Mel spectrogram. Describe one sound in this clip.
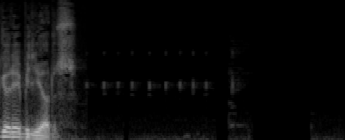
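A metal detector beeps in quick, short, repeated pulses.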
